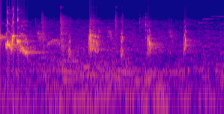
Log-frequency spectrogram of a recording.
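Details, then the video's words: Red-whiskered bulbul morning song used to train and fire up wild-caught birds: a loud, bright warbled phrase at the start, followed by scattered short chirping notes over quiet background. "luyện giọng chào mào hót sáng kích lửa cho chào mào bổi"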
